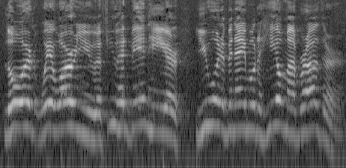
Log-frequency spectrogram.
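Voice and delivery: loud, high anguished plea; pleading cry. Acted. Grieving sister crying out to Jesus. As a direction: cry out to him in grief.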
